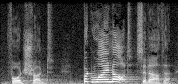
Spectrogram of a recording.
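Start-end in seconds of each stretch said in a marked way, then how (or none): 1.2-2.1 high, louder, urgent; pleading protest. Acted. Arthur protests.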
